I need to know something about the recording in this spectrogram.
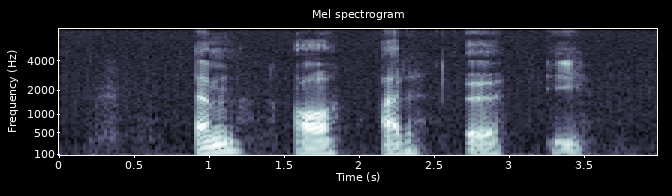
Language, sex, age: Norwegian, male, 27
